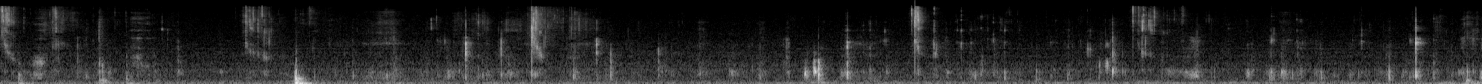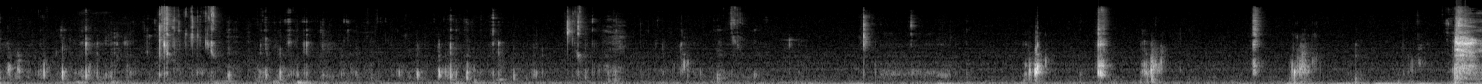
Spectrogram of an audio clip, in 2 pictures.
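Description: A person eating chocolate layer cake close to the microphone: soft chewing with wet mouth clicks and smacks scattered throughout. A single low knock comes about three seconds in.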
